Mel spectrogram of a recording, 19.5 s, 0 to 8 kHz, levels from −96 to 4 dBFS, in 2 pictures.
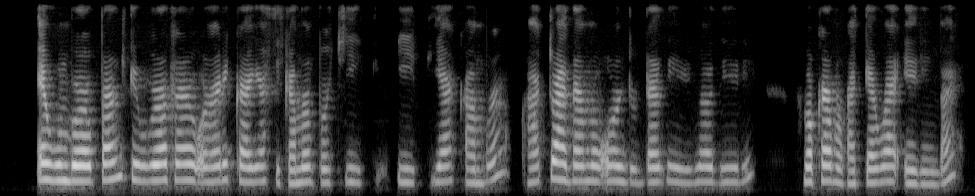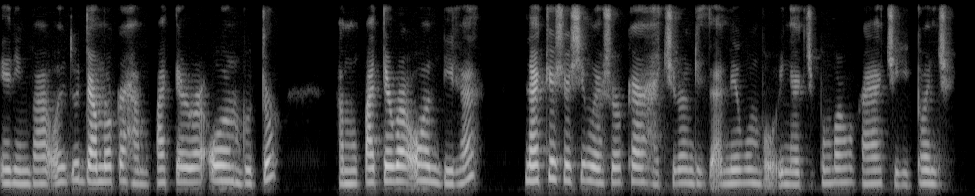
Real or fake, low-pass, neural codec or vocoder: fake; 7.2 kHz; autoencoder, 22.05 kHz, a latent of 192 numbers a frame, VITS, trained on one speaker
